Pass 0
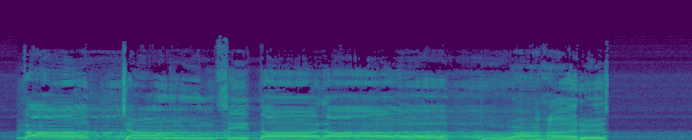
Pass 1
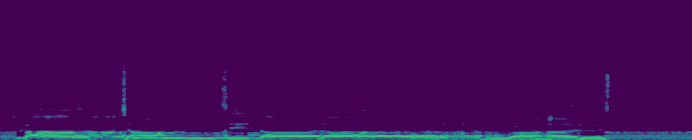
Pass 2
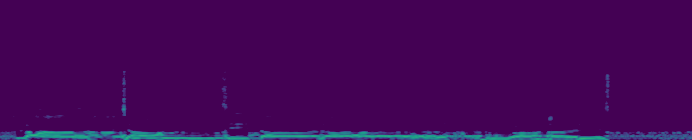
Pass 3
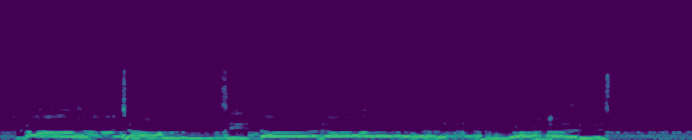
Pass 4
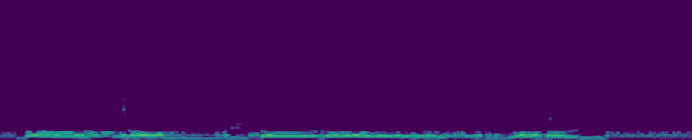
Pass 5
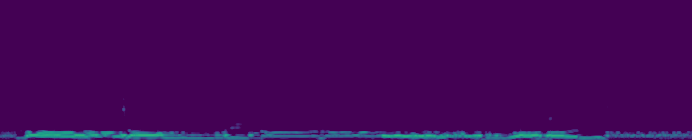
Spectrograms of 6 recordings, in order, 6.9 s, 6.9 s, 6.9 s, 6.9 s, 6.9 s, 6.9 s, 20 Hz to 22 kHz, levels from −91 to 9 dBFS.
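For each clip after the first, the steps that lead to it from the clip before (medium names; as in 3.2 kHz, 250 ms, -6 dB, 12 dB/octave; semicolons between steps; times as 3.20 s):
spectral contrast enhancement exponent 3.6
reverb removal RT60 1.1 s; trim -8 dB
level rider gain up to 5 dB; ring modulator 72 Hz; trim +8 dB
ladder band-pass 900 Hz, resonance 80%
time-frequency box 2.52–3.83 s, 450–1200 Hz -27 dB; peak limiter -24.5 dBFS, peak gain reduction 9 dB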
